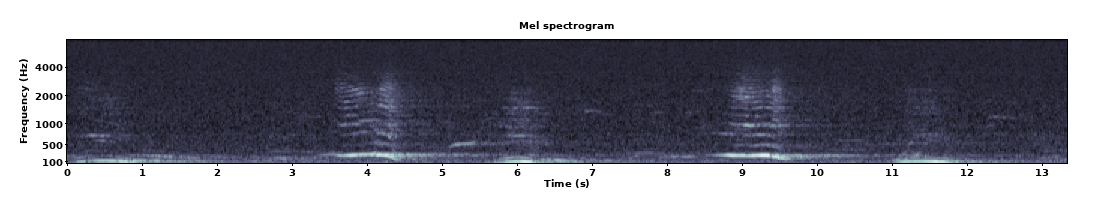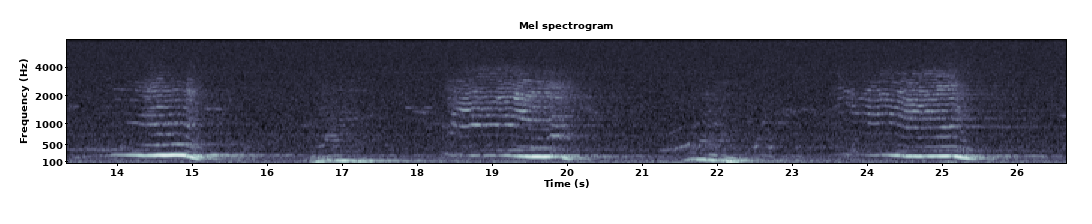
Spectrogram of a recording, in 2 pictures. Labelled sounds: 3.6	4.4	humpback whale, 0.93 to 2.6 kHz
6.8	7.1	humpback whale, 1.3 to 1.5 kHz
8.8	9.4	humpback whale, 0.90 to 2.5 kHz
12.3	12.6	humpback whale, 1.1 to 1.2 kHz
13.9	15.4	humpback whale, 0.93 to 2.6 kHz
17.8	20.0	humpback whale, 0.86 to 3.0 kHz
22.8	23.2	humpback whale, 1.2 to 1.5 kHz
23.6	25.3	humpback whale, 0.86 to 3.7 kHz

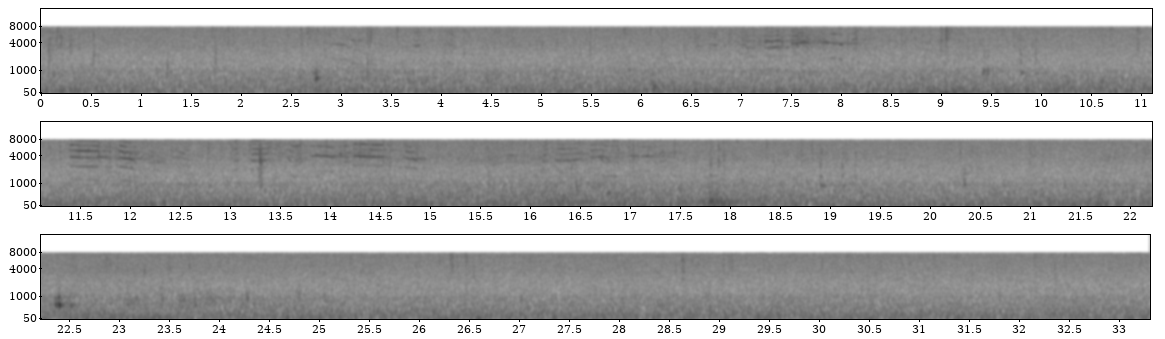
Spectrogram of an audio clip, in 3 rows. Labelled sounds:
7.2	8.2	Pacific white-sided dolphin, 3.6 to 4.6 kHz
11.4	12.2	Pacific white-sided dolphin, 2.4 to 7.7 kHz
13.2	15.0	Pacific white-sided dolphin, 2.5 to 7.9 kHz
16.2	17.3	Pacific white-sided dolphin, 3.2 to 5.6 kHz

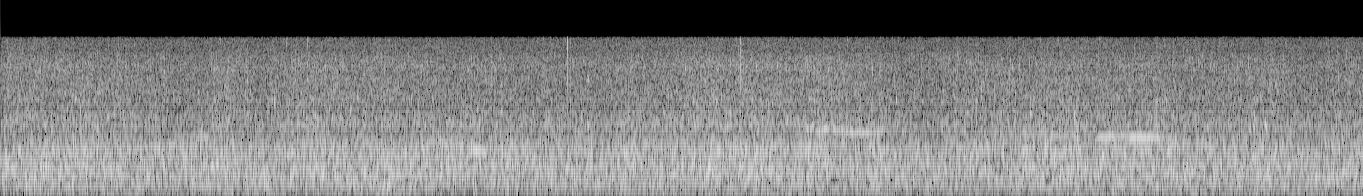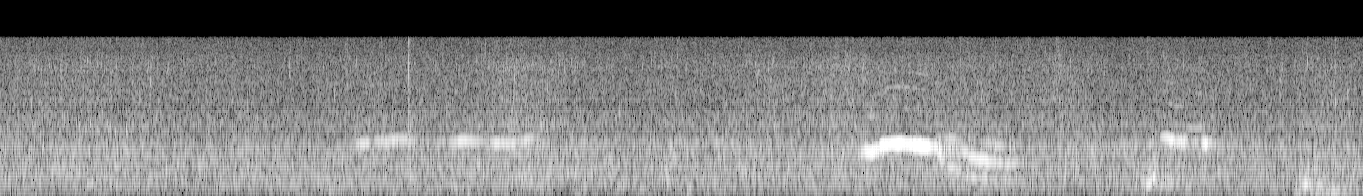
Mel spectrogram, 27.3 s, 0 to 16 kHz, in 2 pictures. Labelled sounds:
8.3	8.7	humpback whale, 1.2 to 1.3 kHz
11.2	11.6	humpback whale, 1.1 to 1.2 kHz
17.4	17.7	humpback whale, 1.0 to 1.1 kHz
18.1	18.8	humpback whale, 0.91 to 1.1 kHz
22.2	23.2	humpback whale, 0.78 to 3.0 kHz
25.2	25.5	humpback whale, 0.91 to 1.2 kHz

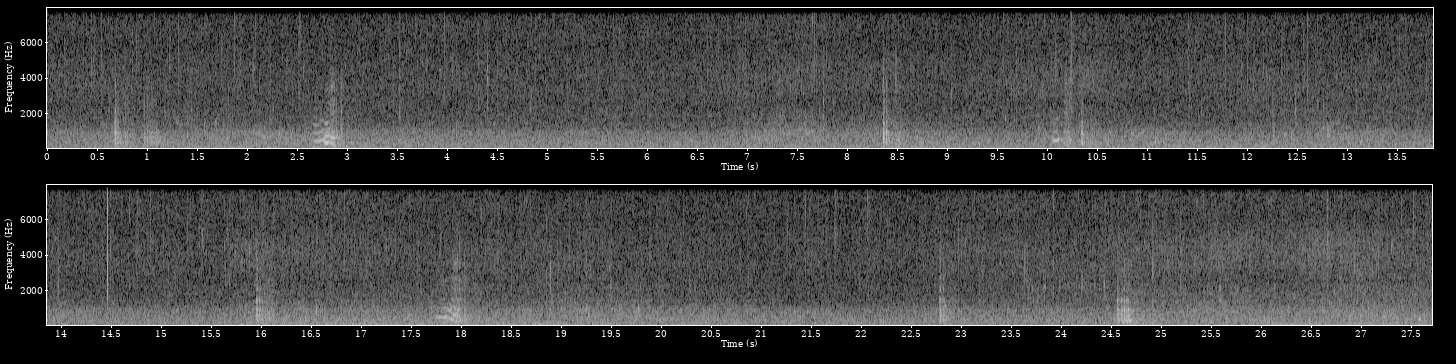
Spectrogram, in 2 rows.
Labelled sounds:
17.7	18.0	croaking sound likely from a nearby submerged object, 0.84 to 1.2 kHz

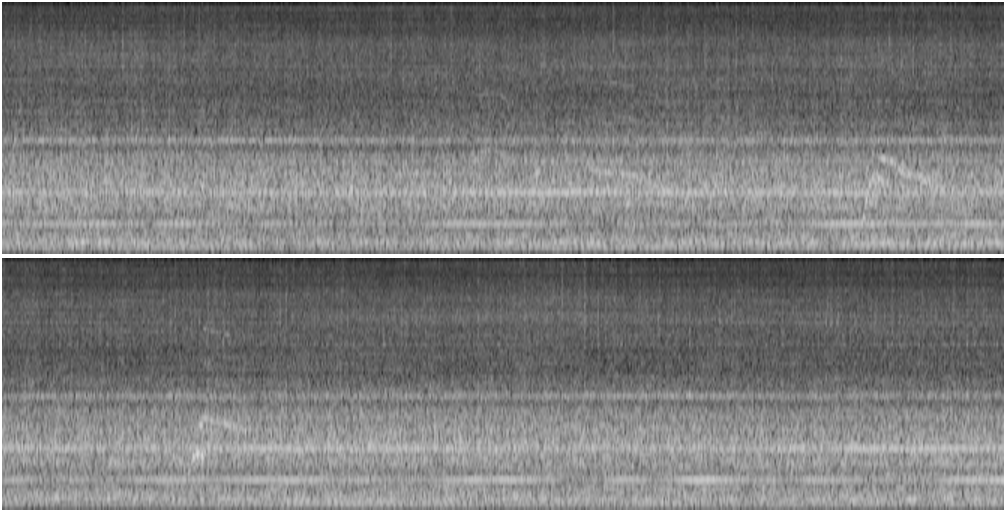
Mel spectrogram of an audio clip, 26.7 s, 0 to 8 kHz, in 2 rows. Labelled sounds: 6.4	6.6	humpback whale, 1.2 to 1.4 kHz
11.7	12.2	humpback whale, 0.94 to 1.3 kHz

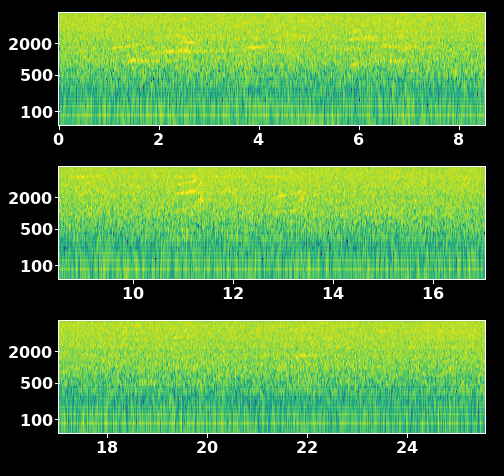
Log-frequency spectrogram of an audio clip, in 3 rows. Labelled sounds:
1.9	2.7	killer whale, 0.95 to 3.0 kHz
10.8	11.4	killer whale, 1.5 to 5.1 kHz

